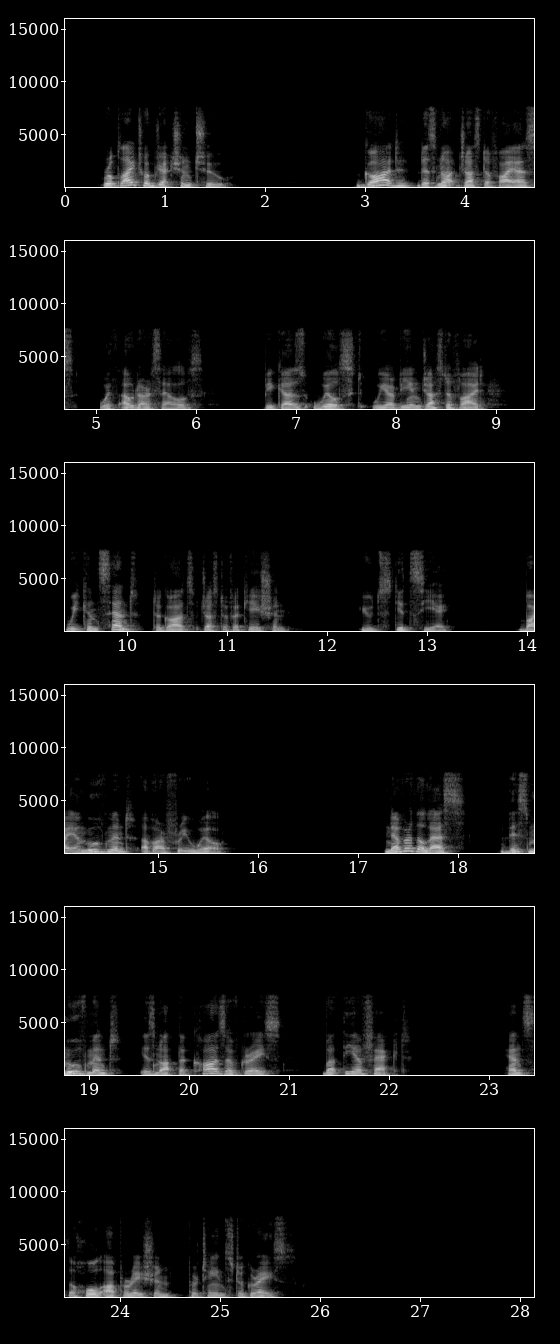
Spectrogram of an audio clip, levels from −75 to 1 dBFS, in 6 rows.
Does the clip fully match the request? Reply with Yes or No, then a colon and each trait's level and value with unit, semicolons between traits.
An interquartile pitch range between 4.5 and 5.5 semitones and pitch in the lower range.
Yes: average, 5.2 semitones; low, 130 Hz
